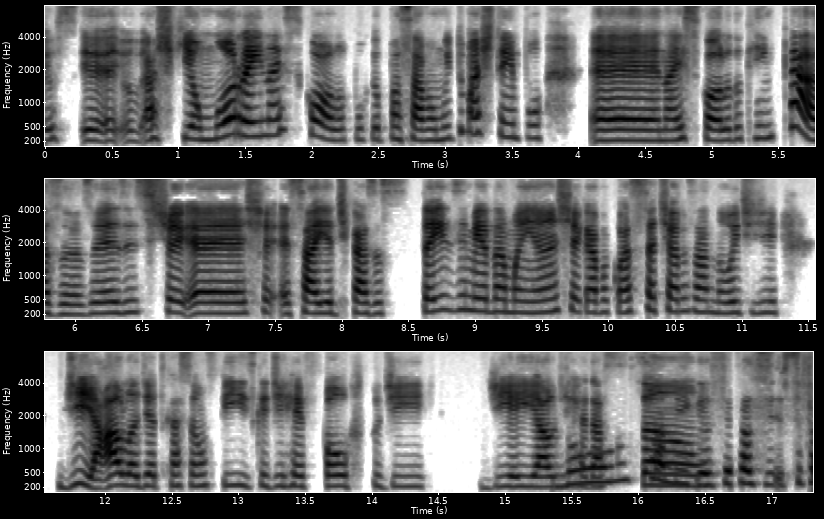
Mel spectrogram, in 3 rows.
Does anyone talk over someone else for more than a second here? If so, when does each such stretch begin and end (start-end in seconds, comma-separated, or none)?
15.3-16.6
